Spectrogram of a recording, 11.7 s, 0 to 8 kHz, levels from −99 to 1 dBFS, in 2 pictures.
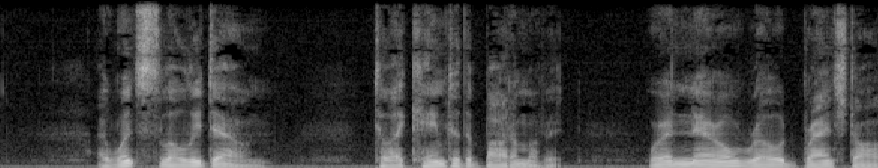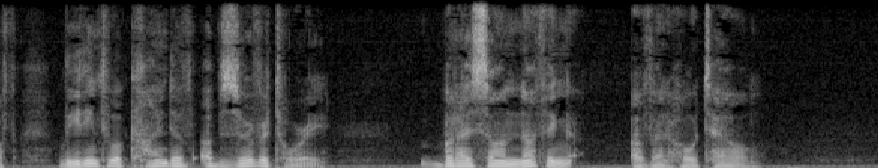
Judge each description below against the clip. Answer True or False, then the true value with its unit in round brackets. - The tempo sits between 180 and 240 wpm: False (160 wpm)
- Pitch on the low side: True (95 Hz)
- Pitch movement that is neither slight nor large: True (4.0 semitones)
